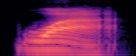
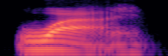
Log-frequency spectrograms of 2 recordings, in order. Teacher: Huruf waw ini adalah satu-satunya huruf yang monyong ya, walaupun dia berharokat fathah, tapi monyongnya hanya di awal saja ya. Wa. Nah, jadi monyong dulu baru dibuka.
